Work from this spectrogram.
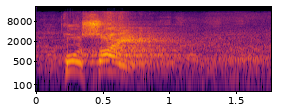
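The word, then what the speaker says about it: قصي: Abdul Manaf bin Qusay. Pakai short, bukan pakai sin. Kalau sin Qusay namanya. Ini Qusay.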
